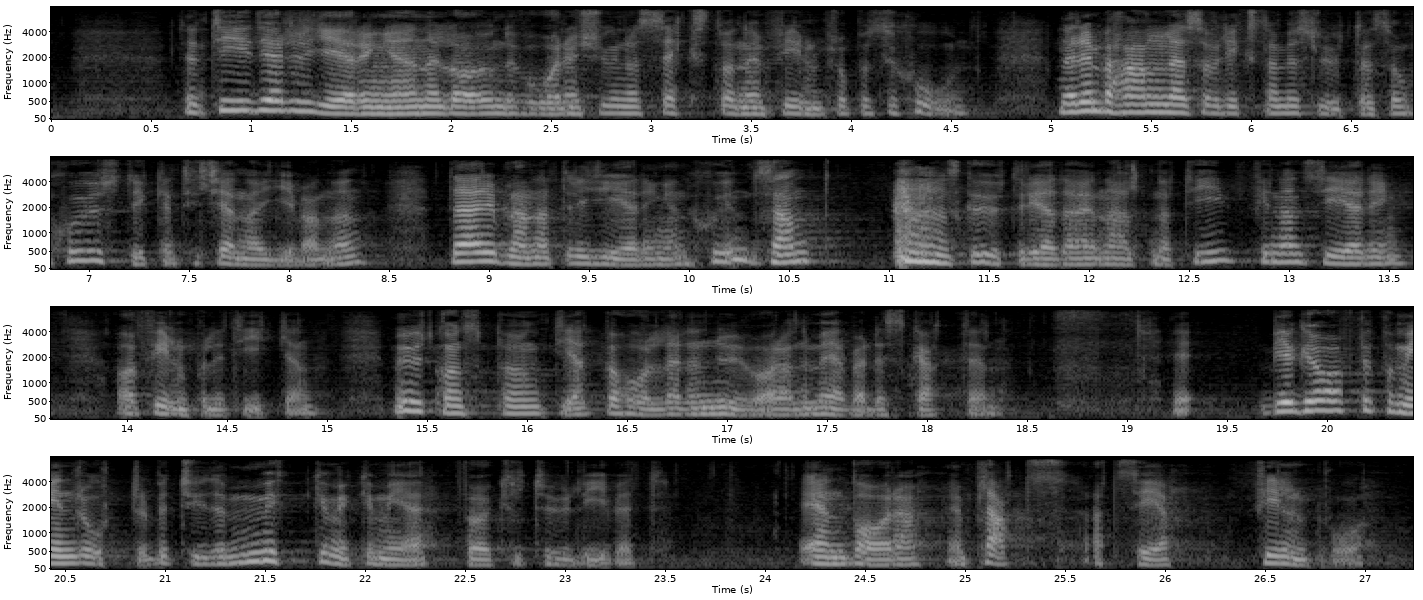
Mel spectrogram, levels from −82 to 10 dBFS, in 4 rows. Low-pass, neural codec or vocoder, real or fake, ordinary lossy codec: 7.2 kHz; vocoder, 24 kHz, 100 mel bands, Vocos; fake; AAC, 48 kbps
